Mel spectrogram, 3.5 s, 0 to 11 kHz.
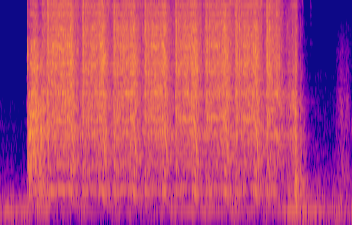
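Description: Starter cranking a GY6 scooter engine that has been sitting, a fast steady whirring churn lasting about three seconds, close and loud, then cutting off abruptly.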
